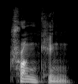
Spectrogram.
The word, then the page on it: trunking: British English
